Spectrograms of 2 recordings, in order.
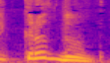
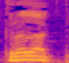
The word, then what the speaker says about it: Crudup: It's not ducked. Crudup. – Crudup.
